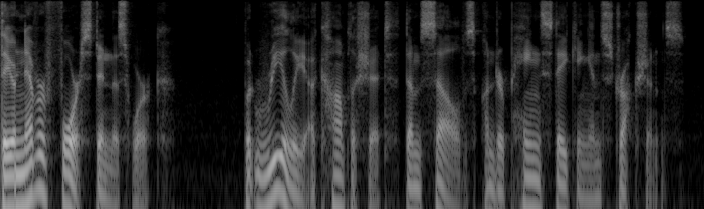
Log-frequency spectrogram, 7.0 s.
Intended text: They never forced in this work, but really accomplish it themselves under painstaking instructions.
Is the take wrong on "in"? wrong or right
right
